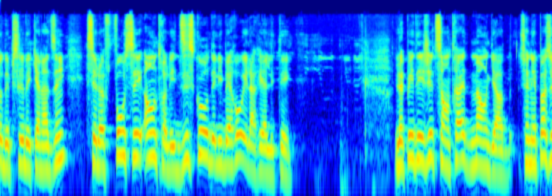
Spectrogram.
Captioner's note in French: voix de l'interprète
